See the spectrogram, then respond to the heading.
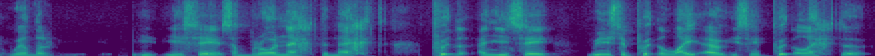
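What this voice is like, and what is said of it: Broad Cumnock Scottish dialect. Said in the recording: “a Cumnock accent”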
